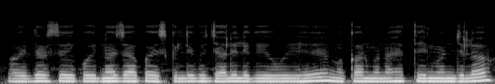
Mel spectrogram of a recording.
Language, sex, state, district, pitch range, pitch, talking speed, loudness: Hindi, male, Bihar, Patna, 140-145 Hz, 145 Hz, 230 wpm, -12 LUFS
